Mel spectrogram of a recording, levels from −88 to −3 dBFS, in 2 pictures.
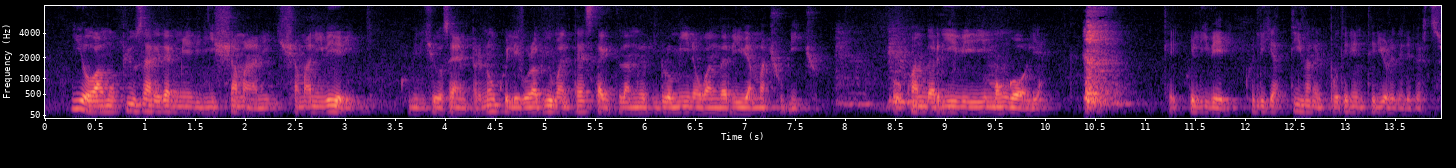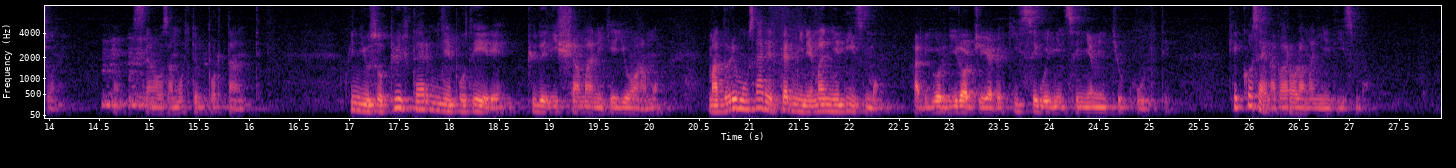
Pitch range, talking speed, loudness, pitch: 100-120 Hz, 185 wpm, -34 LUFS, 105 Hz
